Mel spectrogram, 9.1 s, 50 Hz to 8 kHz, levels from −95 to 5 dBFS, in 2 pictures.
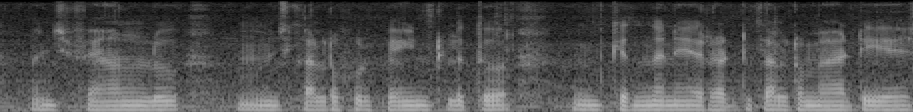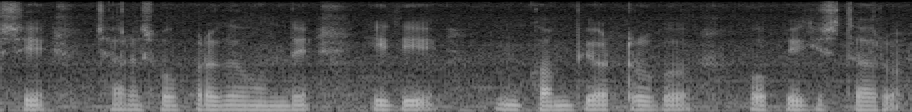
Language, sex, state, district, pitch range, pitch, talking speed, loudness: Telugu, male, Andhra Pradesh, Guntur, 110-115 Hz, 115 Hz, 140 wpm, -30 LUFS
